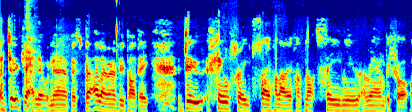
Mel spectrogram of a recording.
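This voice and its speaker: Noticeable background noise surrounds a man who speaks at a fairly quick pace with ordinary pitch variation. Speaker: esports race commentator. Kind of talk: live commentary with casual chat.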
